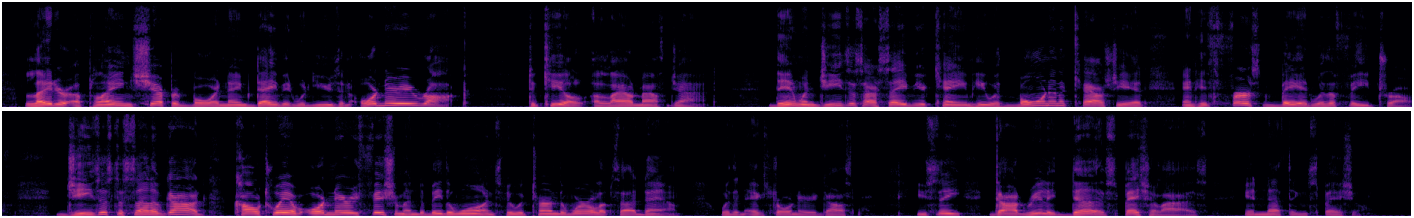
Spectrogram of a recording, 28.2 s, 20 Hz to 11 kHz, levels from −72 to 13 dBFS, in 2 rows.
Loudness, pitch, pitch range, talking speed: -24 LUFS, 140 Hz, 120-170 Hz, 150 wpm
